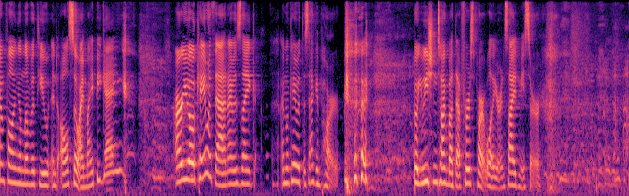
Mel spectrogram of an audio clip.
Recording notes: recorded live on 21 June 2017 at the Buntport Theater in Denver, Colorado.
